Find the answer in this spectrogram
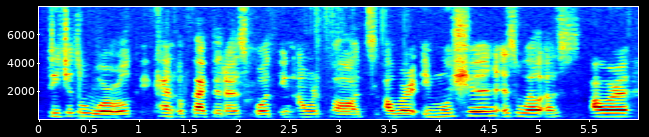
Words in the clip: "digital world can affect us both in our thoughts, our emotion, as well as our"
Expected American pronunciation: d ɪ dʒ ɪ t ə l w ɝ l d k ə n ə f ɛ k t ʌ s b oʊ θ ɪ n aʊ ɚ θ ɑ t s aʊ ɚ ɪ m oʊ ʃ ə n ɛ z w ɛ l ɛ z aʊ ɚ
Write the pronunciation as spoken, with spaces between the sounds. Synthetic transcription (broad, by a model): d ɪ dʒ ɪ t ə l w ɝ l d k ə n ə f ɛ k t ʌ s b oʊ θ ɪ n aʊ ɚ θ ɑ t s aʊ ɚ ɪ m oʊ ʃ ə n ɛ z w ɛ l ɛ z aʊ ɚ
